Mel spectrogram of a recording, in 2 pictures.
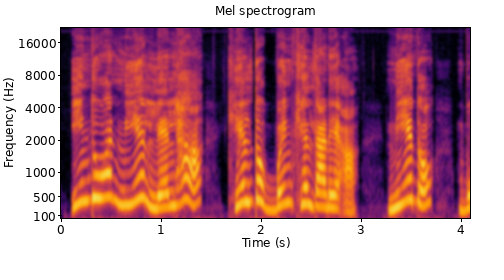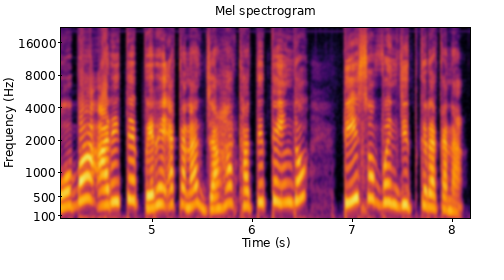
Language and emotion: Santali, angry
